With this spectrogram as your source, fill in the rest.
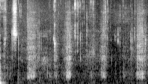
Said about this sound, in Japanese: あ、サクッという音が。うん、食べてる音が伝わるかな皆さんにしっかりとサクサクででもバターとかバターオイルかの香ばしさがすっごい鼻の中にこう上がってきまして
